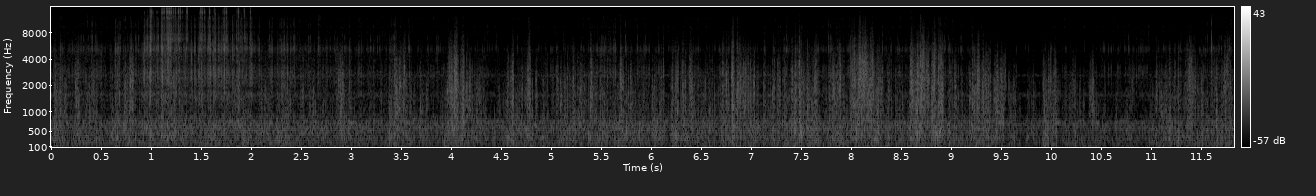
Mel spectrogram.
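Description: Wind rushes and buffets loudly past, outdoors.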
